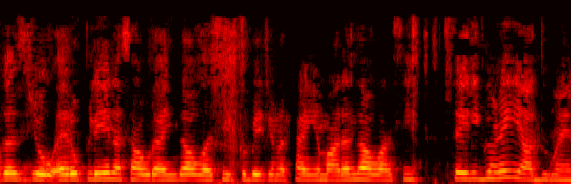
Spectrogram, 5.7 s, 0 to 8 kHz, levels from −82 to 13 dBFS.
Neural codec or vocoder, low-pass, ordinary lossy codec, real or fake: codec, 16 kHz, 4 kbps, FunCodec, trained on LibriTTS, 50 frames a second; 7.2 kHz; MP3, 32 kbps; fake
